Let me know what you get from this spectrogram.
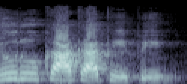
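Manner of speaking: put-on shouting. Retelling a story, imitating their dad yelling from the car window. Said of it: "my dad rolls down the window and yells".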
